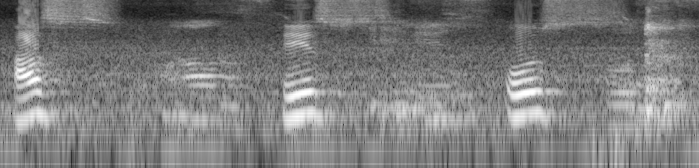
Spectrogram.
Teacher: صاد کا مخرج یہ زبان کی نوک اور ثنائے سفلا، پھر کچھ اتصال ثنائے اولیاء کا · صاد کے اندر صفات حمز ہے، رخوت ہے، اور اسی طرح استعلاء ہے، اطباق ہے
